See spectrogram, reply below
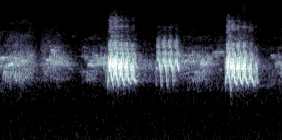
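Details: Crested myna song: soft nasal warbled notes broken by three loud buzzy, rattling bursts of about a third of a second each, repeated roughly every one and a half seconds.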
